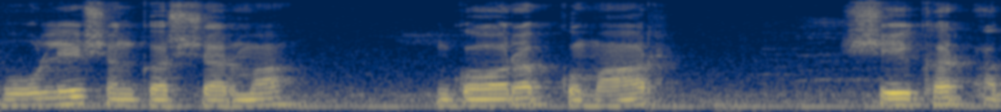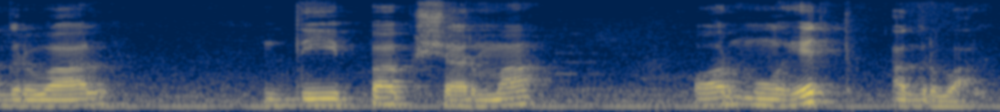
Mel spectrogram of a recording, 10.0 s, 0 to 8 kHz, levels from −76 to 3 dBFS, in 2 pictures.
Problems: none marked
